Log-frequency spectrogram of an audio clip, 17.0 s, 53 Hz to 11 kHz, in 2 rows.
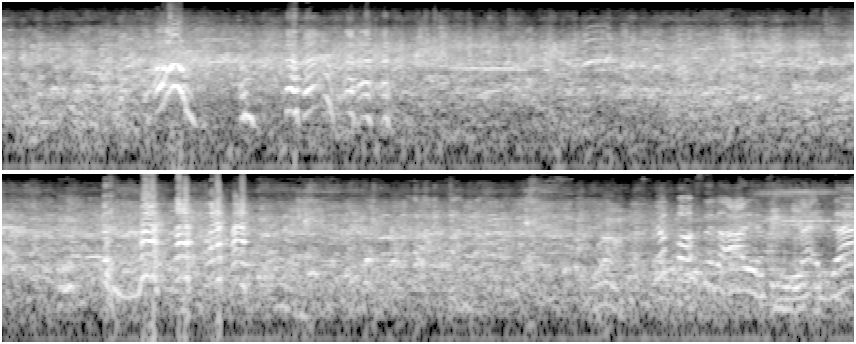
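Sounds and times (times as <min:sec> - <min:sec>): studio audience laughing: 0:00.0 - 0:17.0
woman laughing loudly: 0:01.4 - 0:03.9, 0:09.2 - 0:11.0.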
